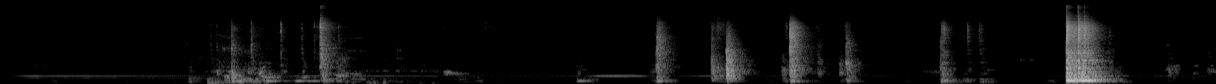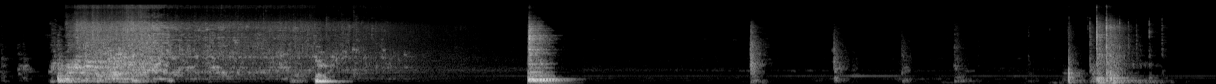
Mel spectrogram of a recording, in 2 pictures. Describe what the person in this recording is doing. I opened the door,switched the light,flushed the toilet and close the door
